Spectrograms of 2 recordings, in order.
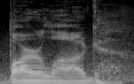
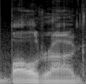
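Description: First: The R sound comes before the L. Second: The L sound comes before the R. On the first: The speaker calls it wrong. "the announcer mispronounced it" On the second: The speaker calls it right. "So Balrog"

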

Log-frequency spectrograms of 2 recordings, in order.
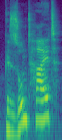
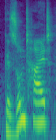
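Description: No difference in how they are said.

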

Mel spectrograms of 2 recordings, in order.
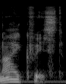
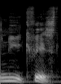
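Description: First: The name is said with an English pronunciation. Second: The name is said with a Swedish pronunciation. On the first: The speaker calls it wrong. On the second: The speaker calls it right.

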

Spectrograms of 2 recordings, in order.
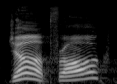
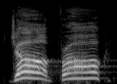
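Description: First: It is said loudly, as a yell. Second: It is said very loudly, a bigger yell.

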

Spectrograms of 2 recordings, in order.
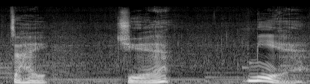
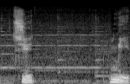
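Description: First: The syllables end with a lingering, drawn-out tail. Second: The syllables are short and stop abruptly. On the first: "读音系有点尾巴嘅" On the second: "一发即收，干净利落"

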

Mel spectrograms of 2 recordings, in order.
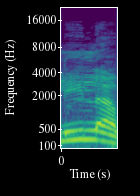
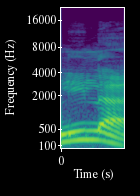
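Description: Both takes have the same delivery.

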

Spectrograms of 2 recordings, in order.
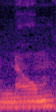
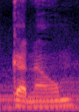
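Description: First: The word starts with an N sound. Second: The word starts with a hard G sound.

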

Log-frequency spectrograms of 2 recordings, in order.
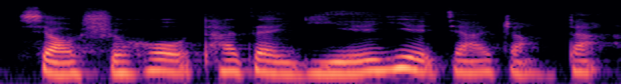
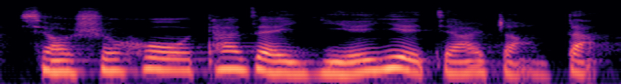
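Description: The two takes are said the same way.

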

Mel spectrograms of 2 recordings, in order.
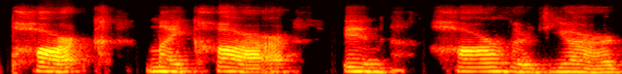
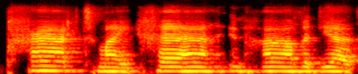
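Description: First: The R sounds in 'park', 'car' and 'Harvard Yard' are pronounced. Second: The R sounds in 'park', 'car' and 'Harvard Yard' are dropped. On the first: "They don't say park my car in Harvard Yard" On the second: "They have what you call the non-roticized R. They don't use the R"

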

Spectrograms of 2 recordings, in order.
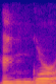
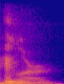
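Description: First: A hard g sound follows the ng. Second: No hard g sound follows the ng. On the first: The speaker calls it wrong. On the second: The speaker calls it right.

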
